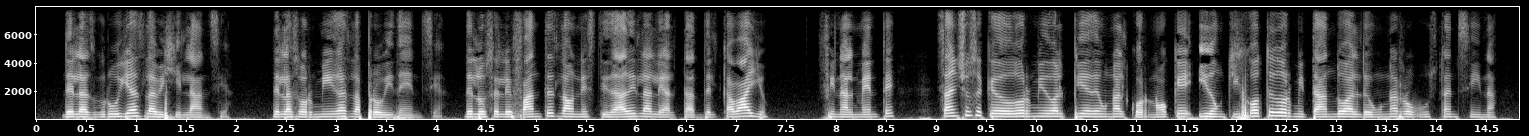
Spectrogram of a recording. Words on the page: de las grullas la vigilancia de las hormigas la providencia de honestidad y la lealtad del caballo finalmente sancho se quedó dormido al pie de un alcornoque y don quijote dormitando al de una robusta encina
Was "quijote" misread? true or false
false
